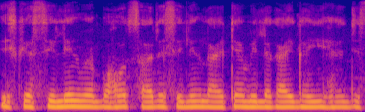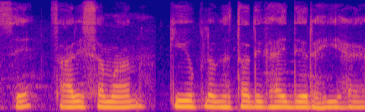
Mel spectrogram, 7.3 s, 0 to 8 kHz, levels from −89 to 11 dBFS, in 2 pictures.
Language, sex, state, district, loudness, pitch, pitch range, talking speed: Hindi, male, Jharkhand, Deoghar, -14 LUFS, 145 Hz, 145-150 Hz, 165 wpm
